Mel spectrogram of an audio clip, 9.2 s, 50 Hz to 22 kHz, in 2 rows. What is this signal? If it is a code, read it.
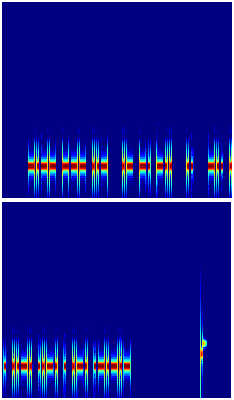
Morse code, heard as a keyed tone, about 28 wpm, 700 Hz. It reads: YOU AND I DIFFER.
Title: Sentences from Top 1000 Words - Review Part 1 - 28wpm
